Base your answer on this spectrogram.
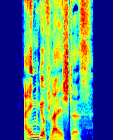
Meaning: strong/mixed nominative/accusative neuter singular of eingefleischt
- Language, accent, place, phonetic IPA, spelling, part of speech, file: German, Germany, Berlin, [ˈaɪ̯nɡəˌflaɪ̯ʃtəs], eingefleischtes, adjective, De-eingefleischtes.ogg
